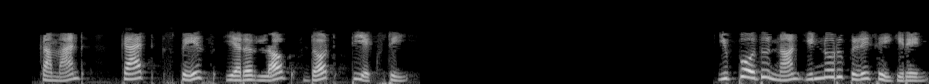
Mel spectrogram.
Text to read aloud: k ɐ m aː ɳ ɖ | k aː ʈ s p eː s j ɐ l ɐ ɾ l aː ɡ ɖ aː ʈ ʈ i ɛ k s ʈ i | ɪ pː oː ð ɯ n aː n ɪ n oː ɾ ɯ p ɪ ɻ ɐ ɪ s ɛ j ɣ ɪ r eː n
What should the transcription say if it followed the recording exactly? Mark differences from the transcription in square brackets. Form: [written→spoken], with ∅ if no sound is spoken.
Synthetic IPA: k ɐ m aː ɳ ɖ | k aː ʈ s p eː s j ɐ [l→ɾ] ɐ ɾ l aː ɡ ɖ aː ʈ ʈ i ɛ k s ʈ i | ɪ pː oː ð ɯ n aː n ɪ [n→nː] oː ɾ ɯ p ɪ ɻ ɐ ɪ s ɛ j ɣ ɪ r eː n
